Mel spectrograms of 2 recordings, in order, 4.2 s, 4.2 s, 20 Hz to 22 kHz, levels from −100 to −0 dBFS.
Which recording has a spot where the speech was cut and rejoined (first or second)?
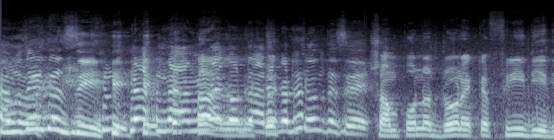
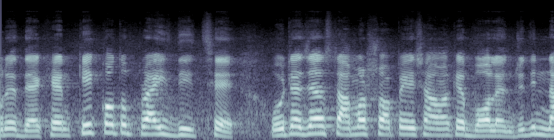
first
